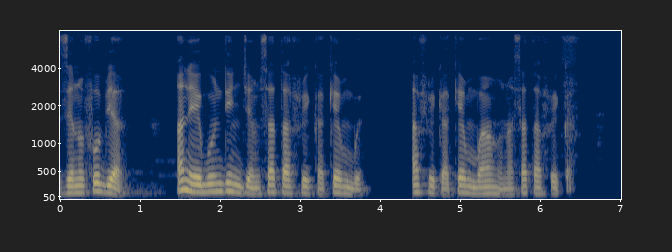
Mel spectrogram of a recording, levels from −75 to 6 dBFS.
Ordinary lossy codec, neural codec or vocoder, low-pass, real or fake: none; none; none; real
